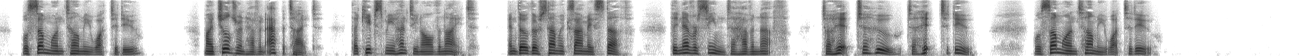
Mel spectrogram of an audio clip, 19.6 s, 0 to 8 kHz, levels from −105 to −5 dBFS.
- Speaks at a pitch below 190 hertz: Yes, low, 135 Hz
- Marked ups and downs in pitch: No, average, 4.1 semitones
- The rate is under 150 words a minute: Yes, average, 140 wpm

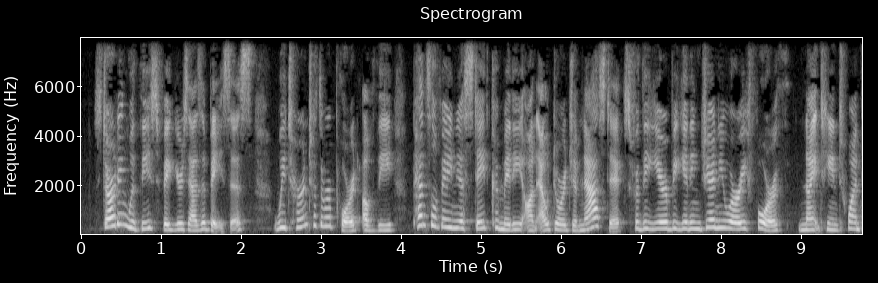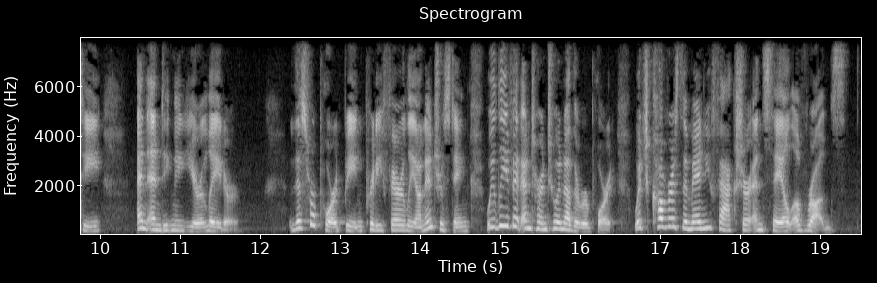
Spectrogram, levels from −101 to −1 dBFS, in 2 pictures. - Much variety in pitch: Yes, wide, 6.1 semitones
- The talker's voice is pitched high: Yes, very high, 255 Hz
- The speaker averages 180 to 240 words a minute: No, average, 165 wpm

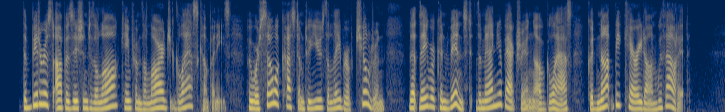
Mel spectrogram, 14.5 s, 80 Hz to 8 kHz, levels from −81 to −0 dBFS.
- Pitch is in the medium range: No, high, 200 Hz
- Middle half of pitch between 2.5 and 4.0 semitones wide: No, average, 4.7 semitones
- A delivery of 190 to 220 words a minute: No, average, 155 wpm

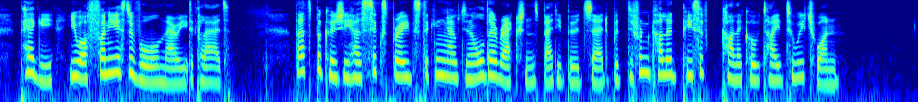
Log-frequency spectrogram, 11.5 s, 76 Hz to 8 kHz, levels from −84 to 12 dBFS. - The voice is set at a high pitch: Yes, high, 230 Hz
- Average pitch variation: Yes, average, 4.6 semitones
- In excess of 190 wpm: No, average, 175 wpm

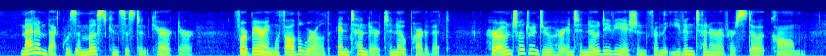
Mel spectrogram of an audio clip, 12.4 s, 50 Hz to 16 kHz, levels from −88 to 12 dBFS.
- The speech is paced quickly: No, average, 170 wpm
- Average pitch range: Yes, average, 4.3 semitones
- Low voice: No, medium, 160 Hz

